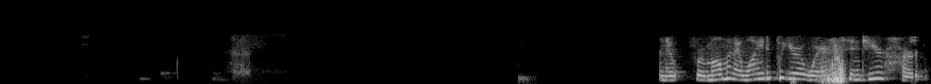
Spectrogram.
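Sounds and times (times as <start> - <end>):
deep breath in and out: 2.2 - 3.0
speech: 6.6 - 9.3.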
